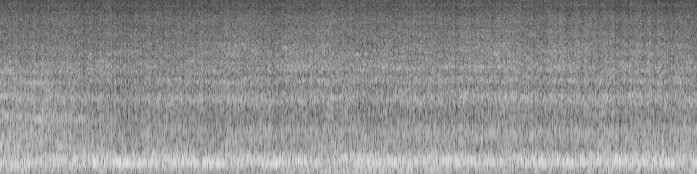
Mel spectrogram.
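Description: Intercity passenger coaches running through a station at speed: a steady, loud rumble and rattle of wheels on rails as the carriages pass close by.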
